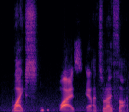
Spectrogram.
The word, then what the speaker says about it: Weis: And it's pronounced Weiss. Wise, yeah.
